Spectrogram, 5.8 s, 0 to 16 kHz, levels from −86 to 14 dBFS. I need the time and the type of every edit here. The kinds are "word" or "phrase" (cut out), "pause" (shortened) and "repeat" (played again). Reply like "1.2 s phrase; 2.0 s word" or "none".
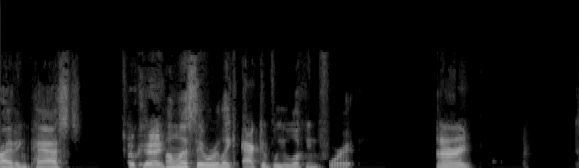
none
